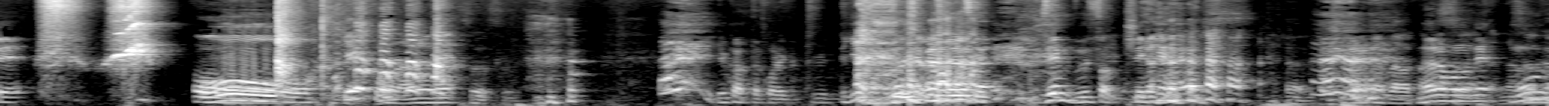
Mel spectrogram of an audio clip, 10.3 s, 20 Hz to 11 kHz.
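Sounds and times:
speech: 0.0 - 0.3, 1.3 - 3.9, 4.7 - 10.3
shrill breathy finger whistle: 0.2 - 1.2
laughter: 2.0 - 4.6, 5.6 - 9.5.

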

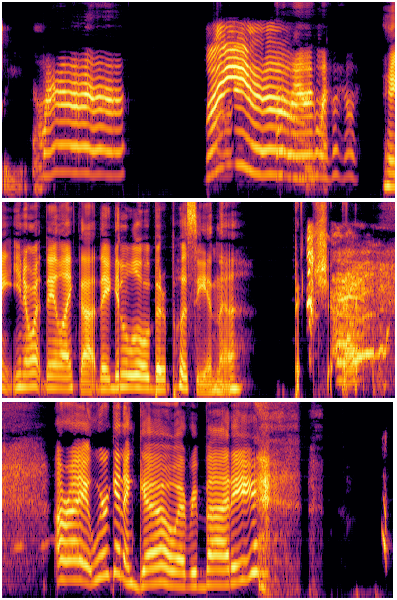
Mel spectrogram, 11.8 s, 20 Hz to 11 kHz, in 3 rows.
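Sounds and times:
cat meowing and yowling: 0.3 - 1.3, 2.0 - 3.6
speech: 3.8 - 7.7, 8.4 - 10.7.

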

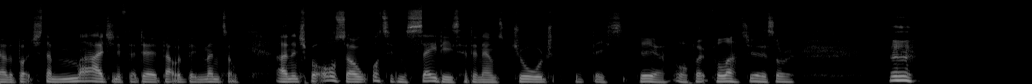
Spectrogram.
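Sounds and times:
speech: 0.0 - 9.2
loud voiced yawn: 8.9 - 9.2.

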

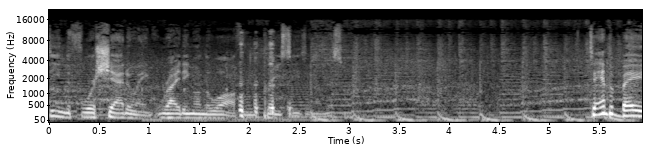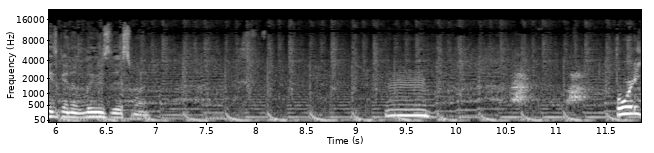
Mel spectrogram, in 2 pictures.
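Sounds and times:
speech: 0.3 - 3.1, 5.4 - 7.1, 9.3 - 9.9, 10.6 - 11.8
laughter: 1.8 - 2.8
dog barking and yipping: 10.4 - 11.5.

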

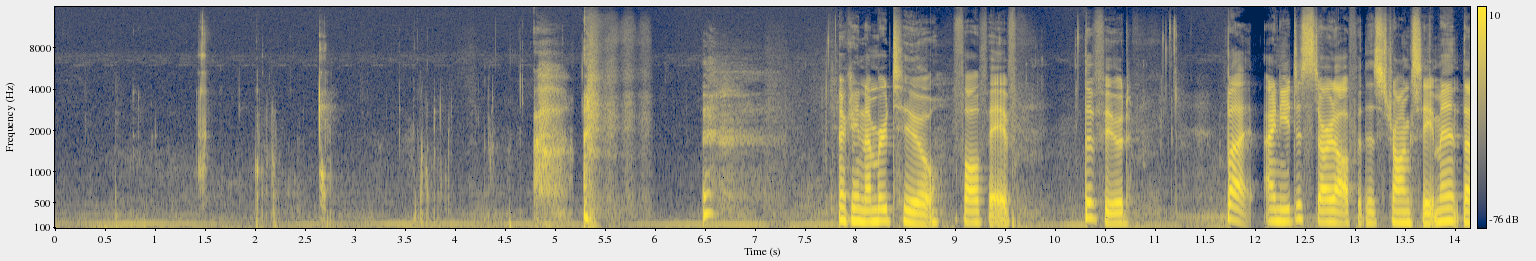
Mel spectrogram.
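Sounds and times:
slurping sips of tea: 3.4 - 4.6
speech: 7.9 - 9.7, 10.3 - 10.8, 11.7 - 14.1.

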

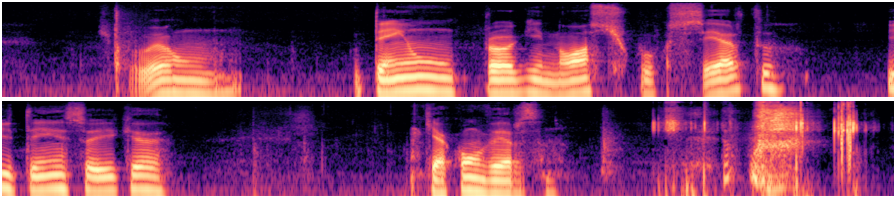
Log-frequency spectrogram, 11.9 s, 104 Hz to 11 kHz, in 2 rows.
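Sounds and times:
speech: 0.9 - 1.6, 2.4 - 5.3, 5.9 - 7.1, 8.7 - 9.7, 10.4 - 10.6
loud sneeze: 10.4 - 11.4.

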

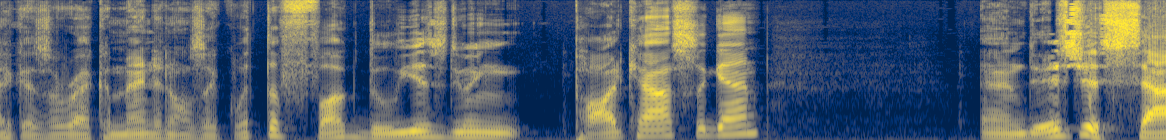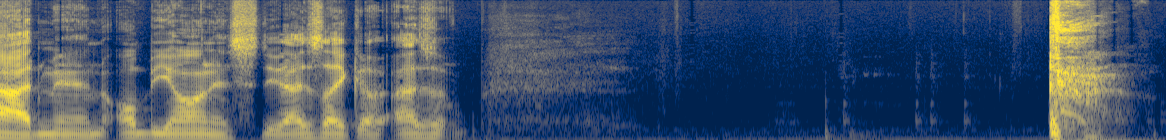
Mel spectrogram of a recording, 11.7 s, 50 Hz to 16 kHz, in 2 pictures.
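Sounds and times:
speech: 0.0 - 4.0, 4.9 - 8.4
cough into the microphone: 11.0 - 11.6.

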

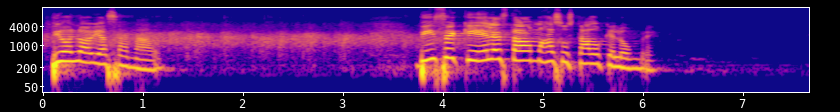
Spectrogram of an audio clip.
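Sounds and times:
audience clapping: 0.0 - 4.7
speech: 0.1 - 1.3, 3.7 - 6.2.

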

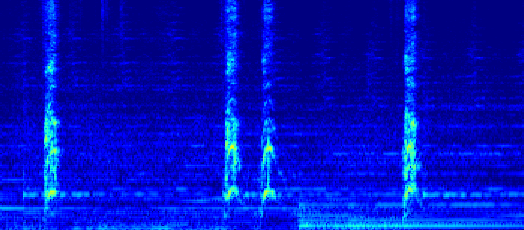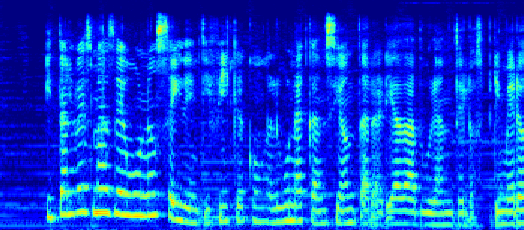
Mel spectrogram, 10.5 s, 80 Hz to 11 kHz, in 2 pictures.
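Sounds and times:
dog barking: 0.4 - 0.7, 2.2 - 2.9, 4.0 - 4.3
speech: 5.7 - 10.4.

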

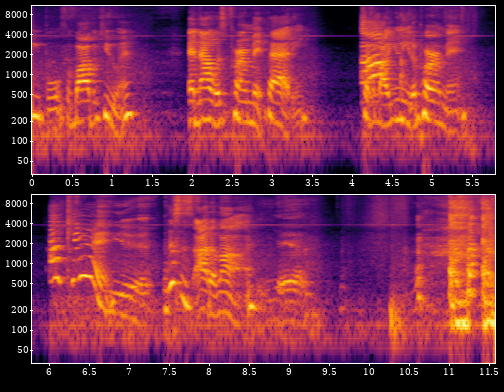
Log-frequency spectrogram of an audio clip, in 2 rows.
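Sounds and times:
speech: 0.0 - 1.4, 2.0 - 9.4, 10.6 - 11.5
person coughing harshly: 10.6 - 11.5.

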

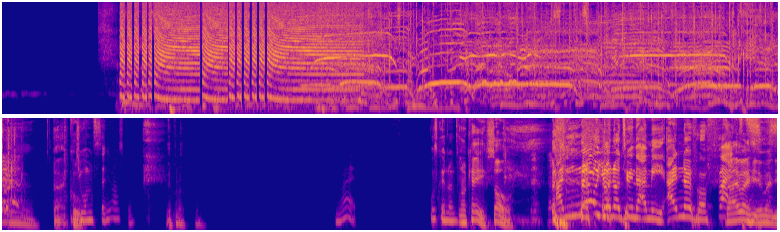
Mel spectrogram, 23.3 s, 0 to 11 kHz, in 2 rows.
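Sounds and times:
speech: 1.4 - 2.7, 18.3 - 23.2
air horn blasts: 1.8 - 6.1
people shouting excitedly: 4.2 - 12.0
laughter: 4.5 - 12.0, 19.0 - 21.1.

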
